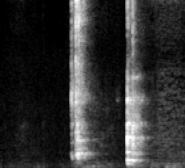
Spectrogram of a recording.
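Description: Plastic lid of a gelato tub being pried open: two short crackling clicks, one about a second in and one near the end.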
